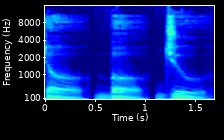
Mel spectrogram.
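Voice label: "toboju", concatenated syllables; Affixing experiment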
